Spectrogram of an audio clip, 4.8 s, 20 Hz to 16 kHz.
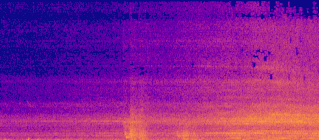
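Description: Greater Anglia Class 720 electric multiple unit approaching and passing through the platform at speed. A short sharp noise comes about two seconds in, then the train's rush of wheels on rail builds from about three seconds in to a steady loud roar-like hiss as it goes by.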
